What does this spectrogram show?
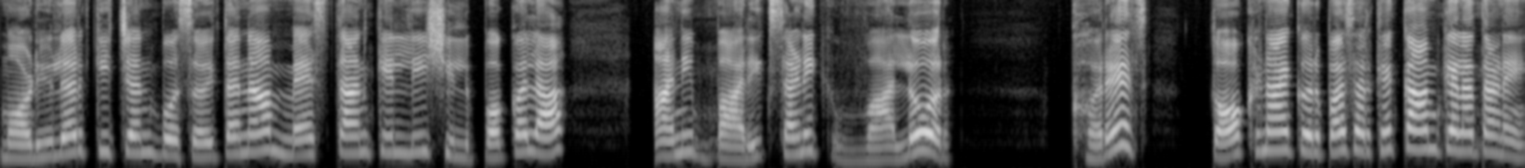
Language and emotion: Goan Konkani, happy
